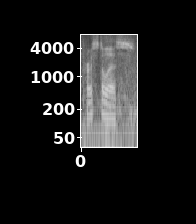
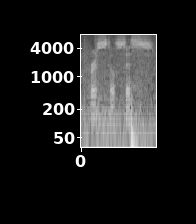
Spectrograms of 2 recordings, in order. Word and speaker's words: Peristalsis: One other thing that was changed, Peristalis, or Peristalsis, rather, I always mispronounce it.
